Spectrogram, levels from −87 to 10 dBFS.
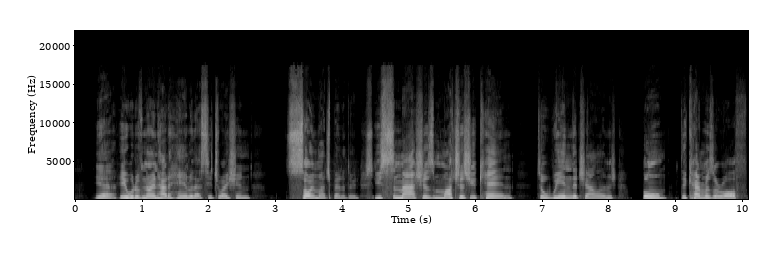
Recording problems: none

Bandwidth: 17.5 kHz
